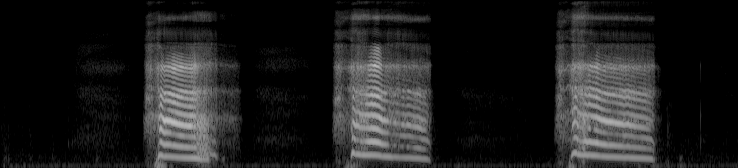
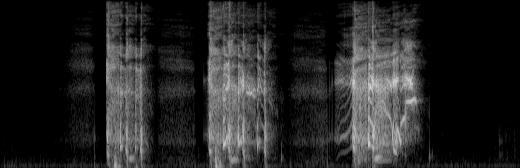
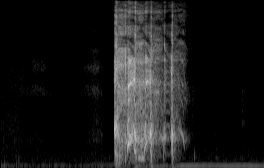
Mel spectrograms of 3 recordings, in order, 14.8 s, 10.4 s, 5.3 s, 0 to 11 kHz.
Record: {"exhalation_length": "14.8 s", "exhalation_amplitude": 17990, "exhalation_signal_mean_std_ratio": 0.41, "three_cough_length": "10.4 s", "three_cough_amplitude": 32768, "three_cough_signal_mean_std_ratio": 0.36, "cough_length": "5.3 s", "cough_amplitude": 27191, "cough_signal_mean_std_ratio": 0.31, "survey_phase": "beta (2021-08-13 to 2022-03-07)", "age": "45-64", "gender": "Female", "wearing_mask": "No", "symptom_cough_any": true, "symptom_runny_or_blocked_nose": true, "symptom_sore_throat": true, "symptom_fatigue": true, "symptom_headache": true, "smoker_status": "Ex-smoker", "respiratory_condition_asthma": false, "respiratory_condition_other": false, "recruitment_source": "Test and Trace", "submission_delay": "2 days", "covid_test_result": "Positive", "covid_test_method": "RT-qPCR"}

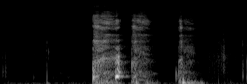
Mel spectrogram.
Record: {"cough_length": "2.5 s", "cough_amplitude": 19396, "cough_signal_mean_std_ratio": 0.27, "survey_phase": "beta (2021-08-13 to 2022-03-07)", "age": "18-44", "gender": "Female", "wearing_mask": "No", "symptom_diarrhoea": true, "symptom_fatigue": true, "symptom_onset": "12 days", "smoker_status": "Never smoked", "respiratory_condition_asthma": false, "respiratory_condition_other": false, "recruitment_source": "REACT", "submission_delay": "1 day", "covid_test_result": "Negative", "covid_test_method": "RT-qPCR"}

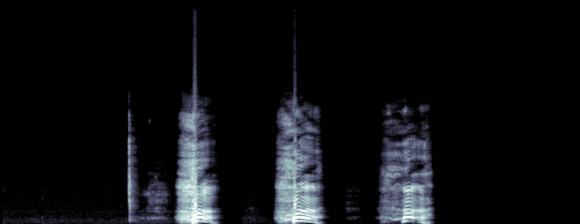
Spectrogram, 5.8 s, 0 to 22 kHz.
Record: {"exhalation_length": "5.8 s", "exhalation_amplitude": 32768, "exhalation_signal_mean_std_ratio": 0.24, "survey_phase": "alpha (2021-03-01 to 2021-08-12)", "age": "65+", "gender": "Male", "wearing_mask": "No", "symptom_none": true, "smoker_status": "Never smoked", "respiratory_condition_asthma": false, "respiratory_condition_other": false, "recruitment_source": "REACT", "submission_delay": "3 days", "covid_test_result": "Negative", "covid_test_method": "RT-qPCR"}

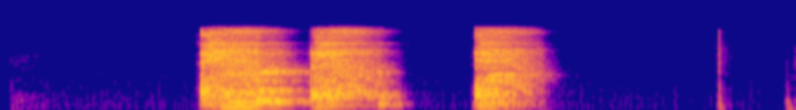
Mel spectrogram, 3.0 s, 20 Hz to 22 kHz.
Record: {"three_cough_length": "3.0 s", "three_cough_amplitude": 12529, "three_cough_signal_mean_std_ratio": 0.43, "survey_phase": "beta (2021-08-13 to 2022-03-07)", "age": "18-44", "gender": "Female", "wearing_mask": "No", "symptom_cough_any": true, "symptom_headache": true, "symptom_other": true, "symptom_onset": "4 days", "smoker_status": "Never smoked", "respiratory_condition_asthma": false, "respiratory_condition_other": false, "recruitment_source": "Test and Trace", "submission_delay": "2 days", "covid_test_result": "Positive", "covid_test_method": "RT-qPCR", "covid_ct_value": 33.4, "covid_ct_gene": "N gene"}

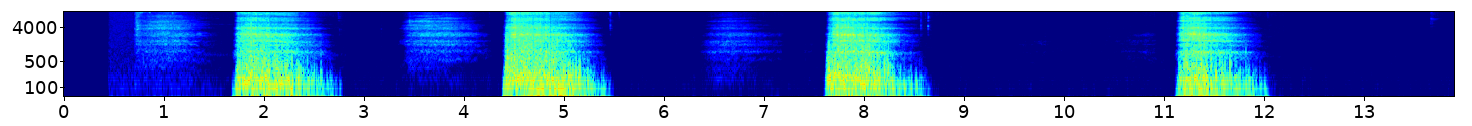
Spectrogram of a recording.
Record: {"exhalation_length": "13.9 s", "exhalation_amplitude": 32768, "exhalation_signal_mean_std_ratio": 0.4, "survey_phase": "beta (2021-08-13 to 2022-03-07)", "age": "45-64", "gender": "Male", "wearing_mask": "No", "symptom_none": true, "smoker_status": "Ex-smoker", "respiratory_condition_asthma": false, "respiratory_condition_other": false, "recruitment_source": "REACT", "submission_delay": "2 days", "covid_test_result": "Negative", "covid_test_method": "RT-qPCR"}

